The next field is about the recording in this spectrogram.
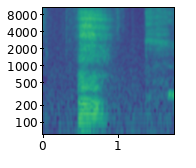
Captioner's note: snorts; Rin and Ara laugh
